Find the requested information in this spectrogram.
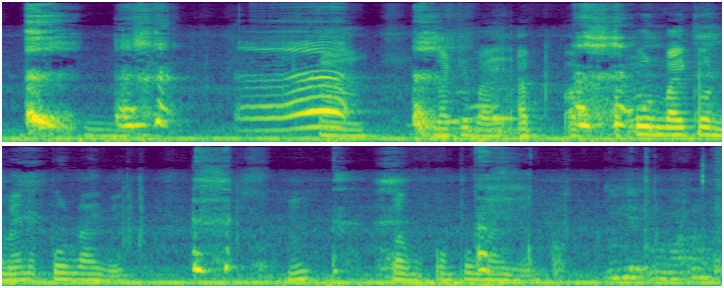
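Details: Infant crying in rising and falling wails and sobs, with adult voices in the background.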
